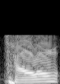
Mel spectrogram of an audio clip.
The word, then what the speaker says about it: Tyler: Yeah, my name is Tyler, T-Y-L-E-R, and I'm calling with Cardiff. It's spelled C-A-R-D-I-F-F, as in Frank Frank.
